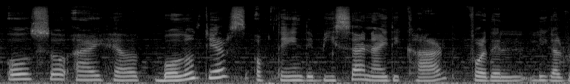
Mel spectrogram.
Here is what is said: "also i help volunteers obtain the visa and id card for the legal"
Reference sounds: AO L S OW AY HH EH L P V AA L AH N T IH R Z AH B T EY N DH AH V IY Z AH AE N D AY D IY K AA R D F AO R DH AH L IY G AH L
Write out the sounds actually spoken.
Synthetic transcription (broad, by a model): AO L S OW AY HH EH L P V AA L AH N T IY R S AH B T EY N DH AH B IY S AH N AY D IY K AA R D F AO R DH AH L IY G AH L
